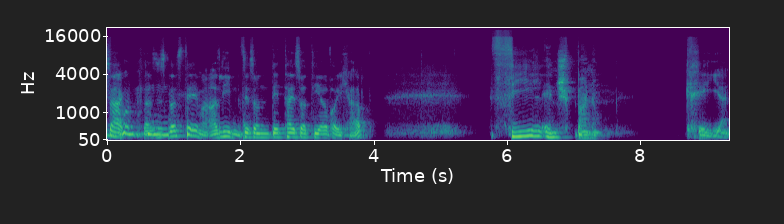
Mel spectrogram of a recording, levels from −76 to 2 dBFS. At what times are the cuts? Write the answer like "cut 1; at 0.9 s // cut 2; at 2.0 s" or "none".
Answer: cut 1; at 0.9 s // cut 2; at 1.7 s // cut 3; at 2.0 s // cut 4; at 3.4 s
